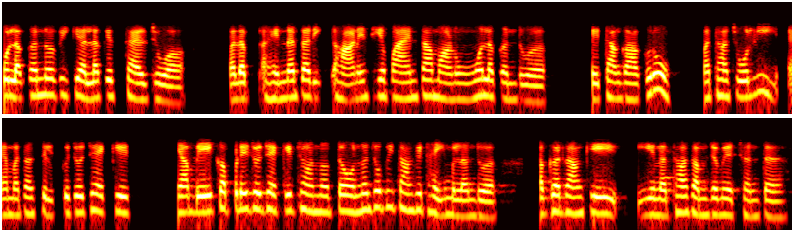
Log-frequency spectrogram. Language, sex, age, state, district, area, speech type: Sindhi, female, 30-45, Maharashtra, Thane, urban, conversation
